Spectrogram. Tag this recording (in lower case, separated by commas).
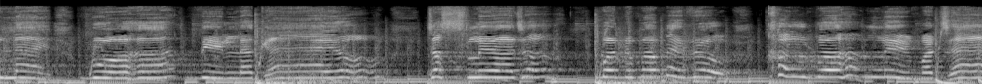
music, guitar, musical instrument, music of asia, singing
